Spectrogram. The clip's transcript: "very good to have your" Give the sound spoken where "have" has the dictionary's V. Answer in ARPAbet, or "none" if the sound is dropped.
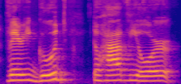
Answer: V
